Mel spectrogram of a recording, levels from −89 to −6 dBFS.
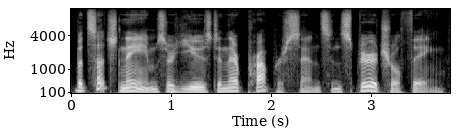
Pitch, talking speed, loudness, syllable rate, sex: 105 Hz, 190 wpm, -21 LUFS, 4.9 syllables/s, male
